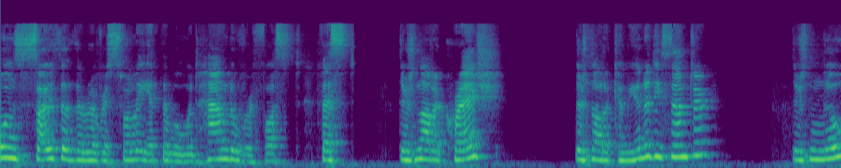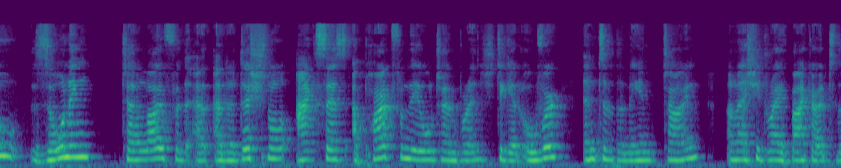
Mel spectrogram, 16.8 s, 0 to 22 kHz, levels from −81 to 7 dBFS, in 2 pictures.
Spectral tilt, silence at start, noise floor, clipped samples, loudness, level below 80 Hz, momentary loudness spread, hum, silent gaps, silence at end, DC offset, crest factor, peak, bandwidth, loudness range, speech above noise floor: -5 dB/octave; 0 s; -59 dBFS; under 0.1%; -22 LUFS; -50 dBFS; 11 LU; none; none; 0 s; under 0.1%; 16 dB; -6 dBFS; 12.5 kHz; 4 LU; 37 dB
